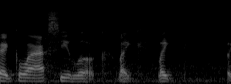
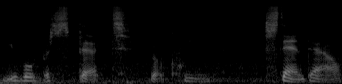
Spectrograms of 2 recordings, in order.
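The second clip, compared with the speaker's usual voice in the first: low, quiet, sneering, contemptuous queenly voice; 4 semitones lower, 5 dB quieter than usual. The game master voices the queen after the missiles hit her, sneering at the party. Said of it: "and she sneers".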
